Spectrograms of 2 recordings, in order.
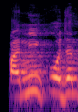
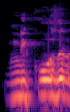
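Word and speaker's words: pnictogen: कभी कभी कुछ लोग इसको पनिकोजन पढ़ते हैं, भैया अंग्रेजी है, पी साइलेंट होता है, निकोजन पढ़ते हैं।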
